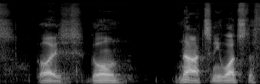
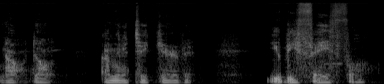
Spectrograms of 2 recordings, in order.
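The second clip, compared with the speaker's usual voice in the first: much softer, calm and sure; soft reassuring God; 13 dB quieter than usual. Retold or imitated. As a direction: quietly promise to handle it. God answers softly.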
